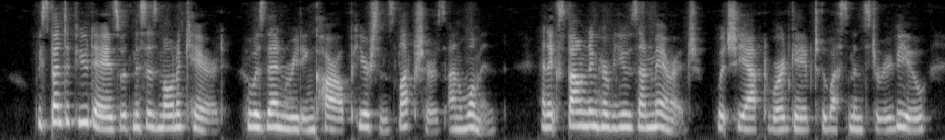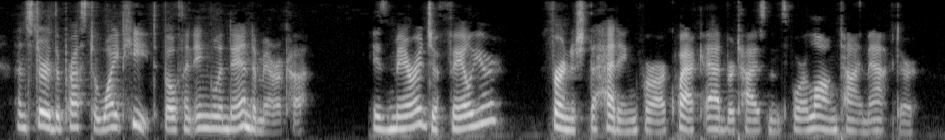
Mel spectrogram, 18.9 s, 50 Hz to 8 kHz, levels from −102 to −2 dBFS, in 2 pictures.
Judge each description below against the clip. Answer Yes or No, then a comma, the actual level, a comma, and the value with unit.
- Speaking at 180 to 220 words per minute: Yes, average, 190 wpm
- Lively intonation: No, average, 3.6 semitones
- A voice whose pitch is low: No, high, 220 Hz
